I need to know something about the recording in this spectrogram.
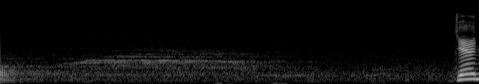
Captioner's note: audience cheers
